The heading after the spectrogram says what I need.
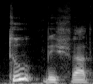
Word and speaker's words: Tu BiShvat: use nine and six so that is tess and which comes to when we pronounce it we say tu this is where the word of tu bishvat comes from meaning the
